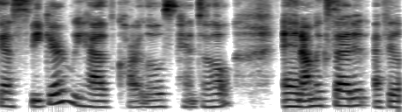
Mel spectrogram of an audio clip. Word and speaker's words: Pantoja: instead of pronouncing it with a J, just pronounce it as if it was an H. How about that? Okay. Say it one more time. Pantoja. Pantoja.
